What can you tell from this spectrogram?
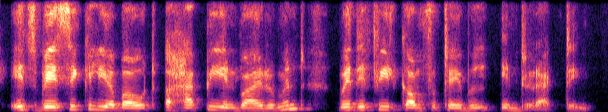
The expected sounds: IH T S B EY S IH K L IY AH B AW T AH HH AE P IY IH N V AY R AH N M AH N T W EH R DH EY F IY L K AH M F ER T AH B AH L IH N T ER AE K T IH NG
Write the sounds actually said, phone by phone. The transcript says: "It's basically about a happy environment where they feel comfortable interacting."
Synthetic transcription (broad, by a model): IH T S B EY S IH K L IY AH B AW T AH HH AE P IY IH N V AY R AH N M AH N T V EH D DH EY F IY L K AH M F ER T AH B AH L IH N T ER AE K T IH NG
